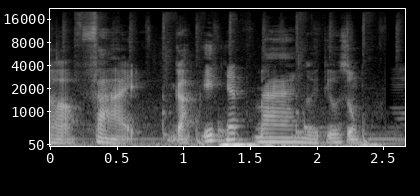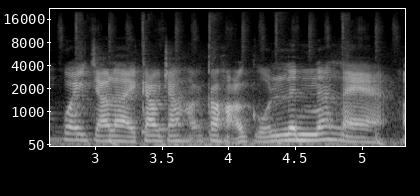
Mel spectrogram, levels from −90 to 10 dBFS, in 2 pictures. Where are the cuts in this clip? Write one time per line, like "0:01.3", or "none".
0:02.7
